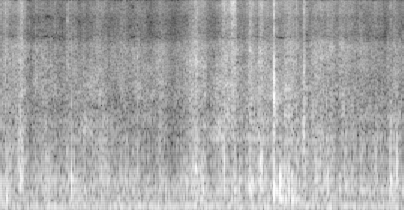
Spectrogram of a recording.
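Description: Faint rustling and scraping of nylon webbing being pulled through the tight MOLLE loops of a backpack, with a few small clicks.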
